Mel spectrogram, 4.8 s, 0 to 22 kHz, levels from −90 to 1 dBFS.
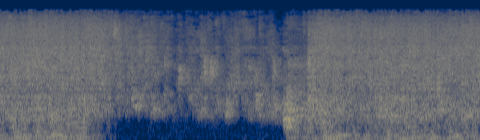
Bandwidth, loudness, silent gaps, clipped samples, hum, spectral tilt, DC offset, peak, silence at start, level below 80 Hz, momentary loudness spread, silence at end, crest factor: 16.5 kHz; -31 LUFS; none; under 0.1%; none; -0.5 dB/octave; under 0.1%; -18 dBFS; 0 s; -54 dBFS; 9 LU; 0 s; 16 dB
